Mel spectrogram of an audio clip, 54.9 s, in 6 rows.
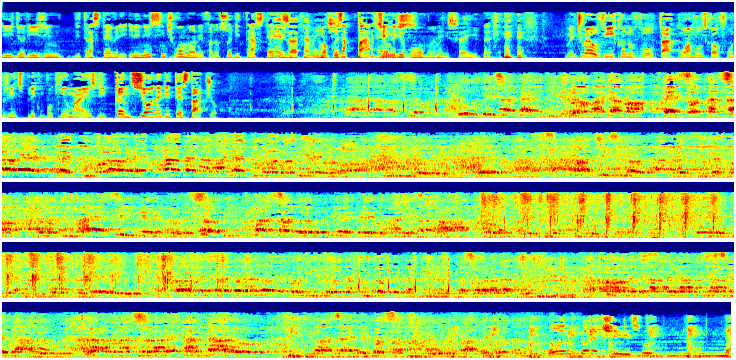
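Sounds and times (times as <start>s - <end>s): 
speech: 0.0s - 12.0s
laughter: 6.0s - 7.0s
football fans chanting in a stadium: 12.4s - 54.8s.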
